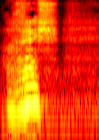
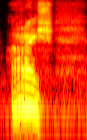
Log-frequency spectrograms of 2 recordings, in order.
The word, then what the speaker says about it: resh: back of the throat, resh, and then pronounced more from the upper part of the top of the mouth, like a trill in Spanish, like resh, where you roll your R, resh. Both of those are acceptable, by the way, and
